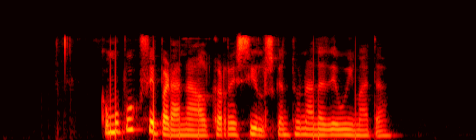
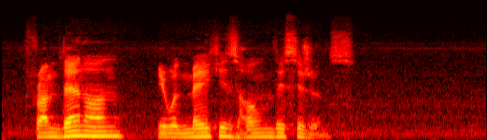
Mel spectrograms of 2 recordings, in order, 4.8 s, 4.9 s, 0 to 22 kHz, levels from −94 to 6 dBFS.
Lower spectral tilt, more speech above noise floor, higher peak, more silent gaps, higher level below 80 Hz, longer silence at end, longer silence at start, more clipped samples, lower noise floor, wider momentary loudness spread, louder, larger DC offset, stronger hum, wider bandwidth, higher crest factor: about the same, -5.5 dB/octave vs -6 dB/octave; first, over 55 dB vs 34 dB; second, -18 dBFS vs -10 dBFS; neither; second, -68 dBFS vs -62 dBFS; second, 0.85 s vs 1.35 s; first, 1 s vs 0.35 s; neither; first, under -90 dBFS vs -62 dBFS; about the same, 17 LU vs 18 LU; second, -36 LUFS vs -28 LUFS; neither; neither; second, 8 kHz vs 9.6 kHz; about the same, 20 dB vs 20 dB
